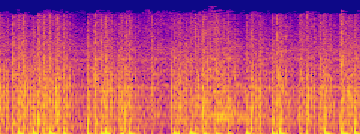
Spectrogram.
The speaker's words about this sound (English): Oh, firecrackers.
